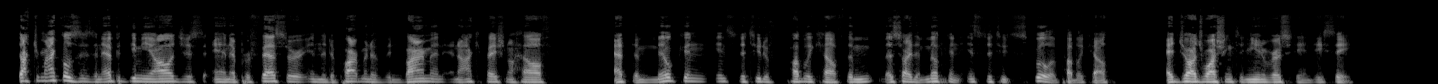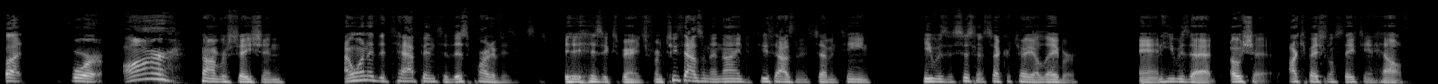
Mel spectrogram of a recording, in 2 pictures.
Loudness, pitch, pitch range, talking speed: -27 LUFS, 120 Hz, 110-130 Hz, 150 wpm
